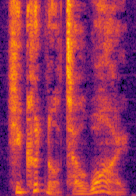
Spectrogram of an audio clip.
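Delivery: ordinary delivery, nothing marked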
